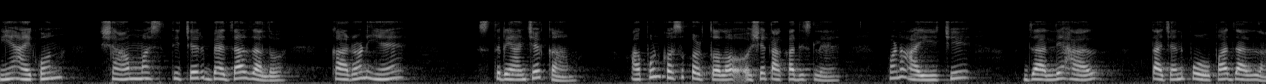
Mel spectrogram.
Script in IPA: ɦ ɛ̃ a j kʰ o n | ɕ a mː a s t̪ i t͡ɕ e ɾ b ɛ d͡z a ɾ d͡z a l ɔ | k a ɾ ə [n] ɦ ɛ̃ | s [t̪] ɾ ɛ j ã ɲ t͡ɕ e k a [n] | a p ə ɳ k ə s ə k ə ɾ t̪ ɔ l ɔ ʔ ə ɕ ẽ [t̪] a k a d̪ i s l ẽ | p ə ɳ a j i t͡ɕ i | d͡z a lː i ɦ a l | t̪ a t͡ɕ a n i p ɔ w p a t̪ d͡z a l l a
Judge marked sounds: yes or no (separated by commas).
no, yes, no, yes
